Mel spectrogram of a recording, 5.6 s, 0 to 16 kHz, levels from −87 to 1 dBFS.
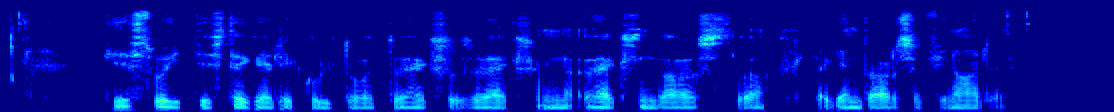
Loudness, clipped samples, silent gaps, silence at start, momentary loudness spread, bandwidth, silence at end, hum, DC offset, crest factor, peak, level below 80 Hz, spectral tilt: -53 LUFS; under 0.1%; 0.40-0.52 s; 0.05 s; 13 LU; 11.5 kHz; 0.5 s; none; under 0.1%; 22 dB; -34 dBFS; -86 dBFS; -2.5 dB/octave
